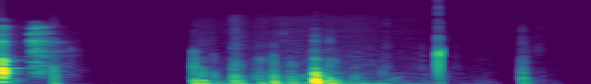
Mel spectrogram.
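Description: An axe chops at a wooden chest with quick knocks.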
